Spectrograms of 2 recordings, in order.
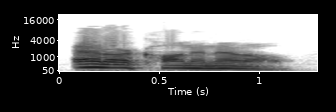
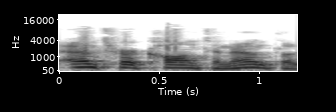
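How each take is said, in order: First: The T after N is silent. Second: The T after N is pronounced. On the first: "you say intercontinental" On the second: "instead of saying intercontinental"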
